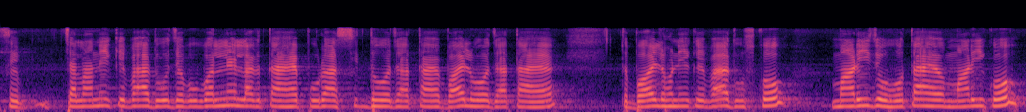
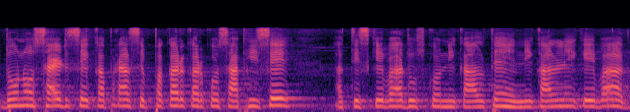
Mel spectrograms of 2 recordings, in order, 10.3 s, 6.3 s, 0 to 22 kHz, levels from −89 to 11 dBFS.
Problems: constant background noise, continuous background conversations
